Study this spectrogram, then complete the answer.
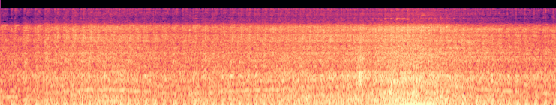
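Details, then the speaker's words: Yamaha Mio S scooter that had a rattling, sewing-machine-like engine noise after once running out of oil, after repair, listened from the right side: quick even putter with no ticking or rattle; normal idle. "jadi motor hidup dengan normal"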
